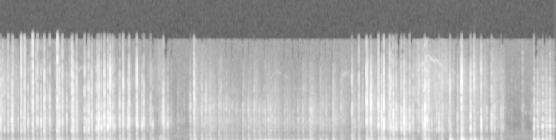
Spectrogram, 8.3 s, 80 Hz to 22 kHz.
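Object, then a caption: Printed cardboard box. Fingertips tap rapidly on the front face of a large, glossy printed cardboard PS4 Pro console box held up in the air. The taps land as quick, dull, low-heavy knocks that die away almost at once, coming in dense runs with brief pauses near the middle and just before the end.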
